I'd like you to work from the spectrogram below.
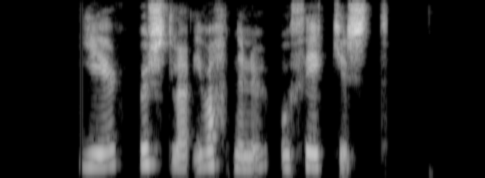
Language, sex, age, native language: Icelandic, female, 20-29, Icelandic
